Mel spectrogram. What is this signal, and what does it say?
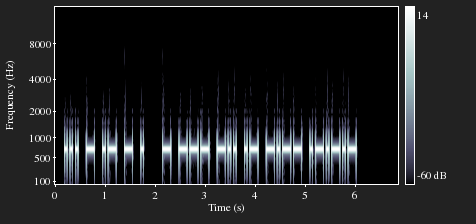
Morse code, heard as a keyed tone, about 22 wpm, 700 Hz. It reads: STATE TODAY.
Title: Sentences from Top 1000 Words - Review Part 2 - 22wpm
